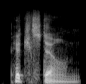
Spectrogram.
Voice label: "pitchstone", American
